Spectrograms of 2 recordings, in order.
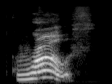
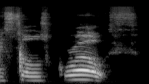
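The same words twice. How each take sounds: First: Growth repeated louder and higher, falling; stress on Growth. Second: Said in the usual way. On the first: Shown as a demonstration. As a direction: hit the word Growth. Repeating the key word.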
